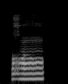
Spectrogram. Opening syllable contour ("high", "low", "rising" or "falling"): high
